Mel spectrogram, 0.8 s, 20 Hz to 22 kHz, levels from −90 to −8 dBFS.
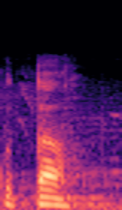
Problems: constant background noise, echo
